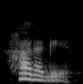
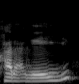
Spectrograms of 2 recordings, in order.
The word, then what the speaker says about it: haragei: El concepto en particular se llama harage. Antes de explicarte el concepto de harage, o haragei, como se escribe, haragei, todo lo que te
